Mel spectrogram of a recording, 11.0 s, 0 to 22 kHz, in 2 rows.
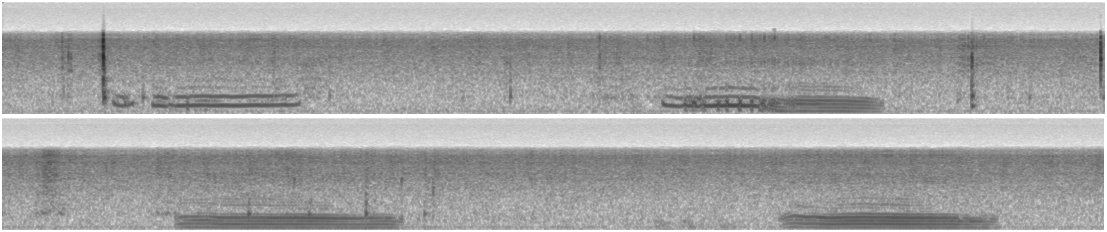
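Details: Loud snoring in a sleeping cat: regular voiced snores, about four breaths in 11 seconds, roughly 20 a minute, with quiet pauses between.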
